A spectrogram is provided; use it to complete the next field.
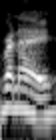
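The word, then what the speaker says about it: Rennes: Well, first of all, it's Ren for a start, because in France you don't pronounce the last What, letter.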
